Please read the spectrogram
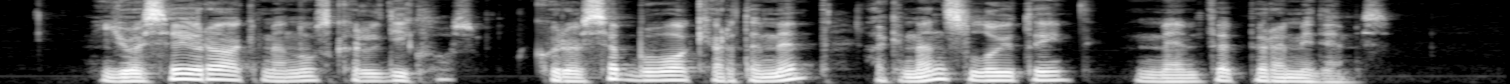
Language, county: Lithuanian, Šiauliai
